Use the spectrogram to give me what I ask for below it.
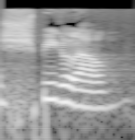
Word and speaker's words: Spiegelau: and Spiegelau.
